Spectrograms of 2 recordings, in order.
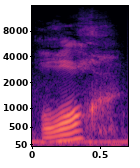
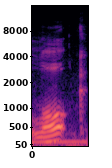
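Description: First: It ends in a soft throaty rasping sound. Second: It ends in a hard k sound. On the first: The speaker calls it right. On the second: The speaker calls it wrong. "not Loch"

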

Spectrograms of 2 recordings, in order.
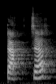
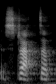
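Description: First: The word begins with a plain 't' sound. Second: The word begins with a full 'str' cluster. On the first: This is how someone else mispronounces it. The speaker calls it wrong. "হ্যাঁ টাকচার বলে" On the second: This is the standard English pronunciation. The speaker calls it right. "স্ট্রাকচার তো বলে না"

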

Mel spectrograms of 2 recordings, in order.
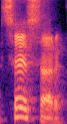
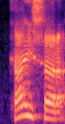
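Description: First: It uses the later medieval Latin pronunciation. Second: It uses the restored classical Latin pronunciation. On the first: Nobody in antiquity said it this way. The speaker calls it wrong. "Cesar to jest łacina średniowieczna" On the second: This is how the ancient Romans said it. The speaker calls it right. "Kaisar, a nie żaden cesar"

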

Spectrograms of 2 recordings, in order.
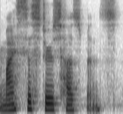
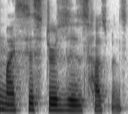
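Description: First: 'Sister's' is said with no extra syllable. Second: 'Sister's' gets an extra 'iz' syllable. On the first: The speaker calls it right. "For plural, you just say regular" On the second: The speaker calls it wrong. "You don't say"

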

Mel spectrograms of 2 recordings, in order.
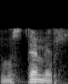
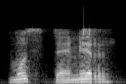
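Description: First: The stress falls on the middle syllable. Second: The stress falls on the final syllable. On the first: The speaker calls it wrong. "وليست مستمر" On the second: The speaker calls it right. "هكذا مستمر ... لأن النبرة على حركة الميم"

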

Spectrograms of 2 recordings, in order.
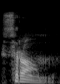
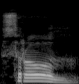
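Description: First: It uses the common colloquial pronunciation. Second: It uses the standard grammatical pronunciation. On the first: The speaker calls it wrong. "অনেকে উচ্চারণ করে থাকেন শ্রম" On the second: The speaker calls it right. "আসলে সঠিক উচ্চারণ হবে শ্রম"

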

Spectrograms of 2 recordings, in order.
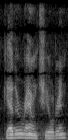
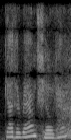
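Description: First: The voice sounds deep and manly. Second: The voice sounds high and girlish. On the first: This is how the speaker thought he sounded. "this is what I recorded" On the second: This is how the speaker actually sounded on tape. "I sound just like a girl"

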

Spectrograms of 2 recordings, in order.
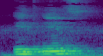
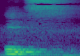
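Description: First: Two full words are said separately. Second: The words are joined into one short syllable. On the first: "These are the short forms" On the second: "These are the short forms"

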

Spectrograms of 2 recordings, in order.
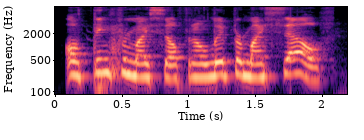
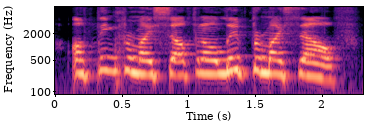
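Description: First: The final 'myself' carries strong stress. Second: The final 'myself' carries no special stress.

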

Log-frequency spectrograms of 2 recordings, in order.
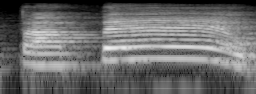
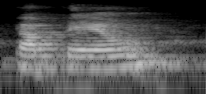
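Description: First: The word is called out loudly, as if far away. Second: The word is said at a plain, normal volume. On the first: "como se ele estivesse bem distante" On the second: "Se eu disser papel, papel, eu não vou descobrir"

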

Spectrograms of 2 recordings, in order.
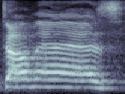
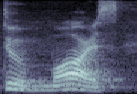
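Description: First: The name sounds like the words dumb ass. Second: The name ends in a 'mars' sound. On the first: The speaker calls it wrong. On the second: The speaker calls it right.

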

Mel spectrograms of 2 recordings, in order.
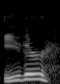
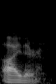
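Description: First: The first vowel sounds like 'ee'. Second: The first vowel sounds like 'eye'. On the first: "pronounced as E, like brie" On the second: "and others I, like bite"

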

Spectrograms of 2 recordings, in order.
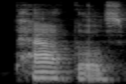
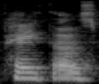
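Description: First: The first vowel is short, as in 'pat'. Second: The first vowel is long, as in 'pay'. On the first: This is the pronunciation commonly found. "instead of pathos, P-A-T-H-O-S" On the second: This is the older Greek pronunciation. "what I have from my Greek dictionaries is it was pronounced pathos, P-A-Y-T-H-O-S"

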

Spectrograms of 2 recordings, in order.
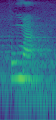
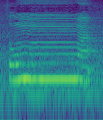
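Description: First: The m sound is short without a hum. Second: The m sound is held with a nasal hum. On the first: The speaker calls it wrong. "Jangan dibaca summa. Nah, itu tidak boleh, salah" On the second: The speaker calls it right. "mimnya didengungkan dulu atau ditahan"

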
